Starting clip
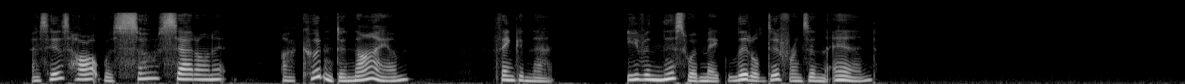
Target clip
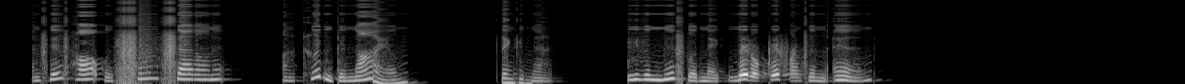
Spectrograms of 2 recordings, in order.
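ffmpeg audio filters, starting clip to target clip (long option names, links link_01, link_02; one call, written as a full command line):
ffmpeg -i in.wav -filter_complex "[0:a]aeval=exprs='sgn(val(0))*max(abs(val(0))-0.00944,0)':channel_layout=same,lowshelf=frequency=100:gain=-11.5,asettb=1/sr,asplit=3[link_01][link_02][link_03];[link_01]atrim=end=1.224[link_04];[link_02]atrim=start=1.22:end=1.71,asetpts=PTS-STARTPTS,afade=type=in:duration=0.004:curve=qsin,afade=type=out:start_time=0.486:duration=0.004:curve=qsin,acrusher=bits=2:mode=log:mix=0:aa=0.000001[link_05];[link_03]atrim=start=1.706[link_06];[link_04][link_05]acrossfade=duration=0.004:curve1=hsin:curve2=qsin[link_07];[link_07][link_06]acrossfade=duration=0.004:curve1=qsin:curve2=hsin,asettb=1/sr,asplit=3[link_08][link_09][link_10];[link_08]atrim=end=3.734[link_11];[link_09]atrim=start=3.73:end=5.32,asetpts=PTS-STARTPTS,afade=type=in:duration=0.004:curve=qsin,afade=type=out:start_time=1.586:duration=0.004:curve=qsin,afreqshift=-130[link_12];[link_10]atrim=start=5.316[link_13];[link_11][link_12]acrossfade=duration=0.004:curve1=hsin:curve2=qsin[link_14];[link_14][link_13]acrossfade=duration=0.004:curve1=qsin:curve2=hsin,acrusher=samples=8:mix=1:aa=0.000001,asettb=1/sr,asplit=3[link_15][link_16][link_17];[link_15]atrim=end=7.404[link_18];[link_16]atrim=start=7.4:end=8.03,asetpts=PTS-STARTPTS,afade=type=in:duration=0.004:curve=qsin,afade=type=out:start_time=0.626:duration=0.004:curve=qsin,equalizer=frequency=125:width_type=o:width=1:gain=-11,equalizer=frequency=250:width_type=o:width=1:gain=-6,equalizer=frequency=500:width_type=o:width=1:gain=8,equalizer=frequency=1000:width_type=o:width=1:gain=8,equalizer=frequency=2000:width_type=o:width=1:gain=8,equalizer=frequency=4000:width_type=o:width=1:gain=-5,equalizer=frequency=8000:width_type=o:width=1:gain=-7[link_19];[link_17]atrim=start=8.026[link_20];[link_18][link_19]acrossfade=duration=0.004:curve1=hsin:curve2=qsin[link_21];[link_21][link_20]acrossfade=duration=0.004:curve1=qsin:curve2=hsin,asplit=2[link_22][link_23];[link_23]aecho=0:1:104|208:0.0841|0.0177[link_24];[link_22][link_24]amix=inputs=2:normalize=0,volume=-1dB" out.wav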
